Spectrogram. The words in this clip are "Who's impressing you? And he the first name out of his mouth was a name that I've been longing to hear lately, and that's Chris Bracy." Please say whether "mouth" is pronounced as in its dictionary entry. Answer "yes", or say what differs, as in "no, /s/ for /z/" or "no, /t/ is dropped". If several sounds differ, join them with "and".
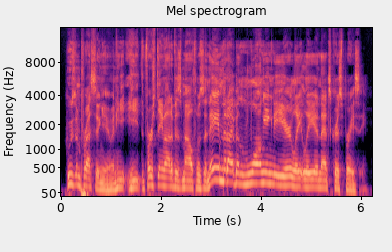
yes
